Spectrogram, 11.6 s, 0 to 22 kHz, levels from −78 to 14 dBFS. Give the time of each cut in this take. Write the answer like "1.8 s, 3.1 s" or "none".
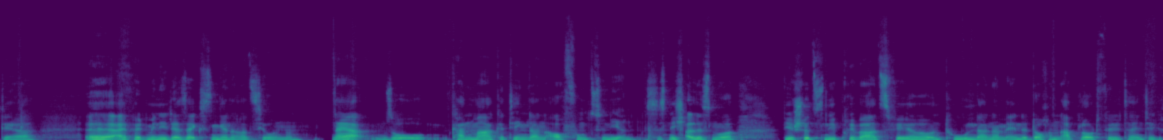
5.3 s, 6.9 s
